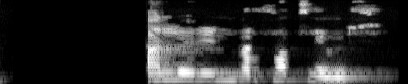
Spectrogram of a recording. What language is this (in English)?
Icelandic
